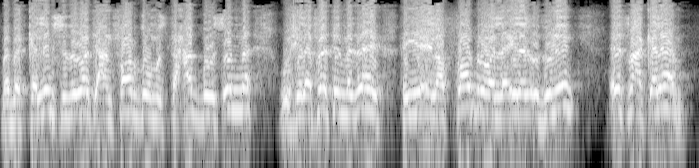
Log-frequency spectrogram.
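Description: A man with an Egyptian Arabic accent teaching how to pray, coaxing his listeners and demonstrating each step, with a husky voice. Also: high voice, quick pace, a bit bright, a little hiss or hum, poor audio. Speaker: religious teacher.

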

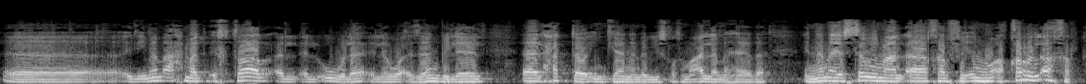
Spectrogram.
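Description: Egyptian guy teaching hadith, husky raspy voice with some fry, reads the quotes out slow. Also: mid-range voice, darkish tone. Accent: Egyptian Arabic. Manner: recites quoted phrases slowly and deliberately. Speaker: religious teacher. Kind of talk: explaining hadith in a religious lesson.

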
